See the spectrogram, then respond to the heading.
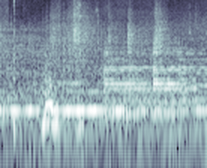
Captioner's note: phone thudding; siren wailing in background; chair sliding; footsteps shuffling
